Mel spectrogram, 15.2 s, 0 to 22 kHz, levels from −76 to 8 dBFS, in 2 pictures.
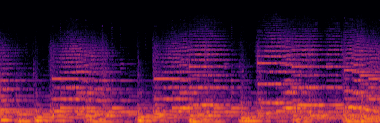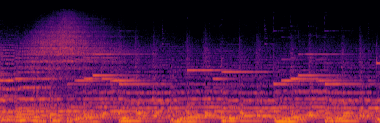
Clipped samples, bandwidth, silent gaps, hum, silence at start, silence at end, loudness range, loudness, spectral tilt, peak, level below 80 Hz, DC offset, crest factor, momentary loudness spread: under 0.1%; 15 kHz; none; none; 0 s; 0 s; 2 LU; -20 LUFS; -6 dB/octave; -4 dBFS; -26 dBFS; under 0.1%; 14 dB; 4 LU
